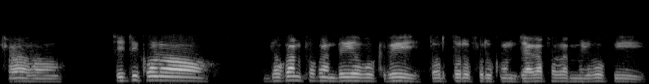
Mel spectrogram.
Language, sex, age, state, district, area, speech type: Odia, male, 45-60, Odisha, Nabarangpur, rural, conversation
